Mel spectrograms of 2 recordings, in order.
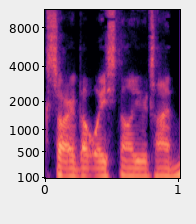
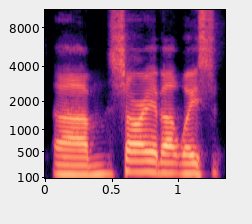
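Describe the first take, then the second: First: Much softer, lower self-mocking "Sorry about wasting"; mock timid apology. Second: Said in the usual way. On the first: Shown as a demonstration. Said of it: "I was like". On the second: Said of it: "no, I was like".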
